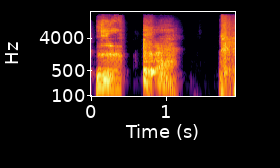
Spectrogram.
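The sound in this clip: Three short coughs or throat-clearing bursts, each loud and harsh, separated by clear silent gaps.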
